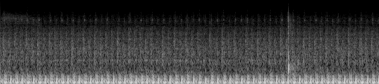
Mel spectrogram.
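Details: Kawasaki KZ440 twin after starter motor repair and a recent tune, petcock on, fueled and oiled: settles into a quick, even, steady exhaust beat with no knocks or misses. Running healthy.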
